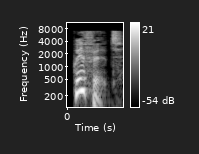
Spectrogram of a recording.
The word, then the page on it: whiffet: British English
